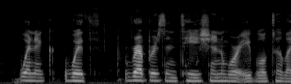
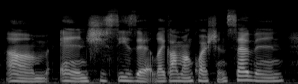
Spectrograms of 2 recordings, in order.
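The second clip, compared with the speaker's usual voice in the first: usual speaking voice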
